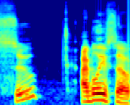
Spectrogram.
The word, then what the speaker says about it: HSU: of is it pronounced Sue? I believe so. It's HSU. Yeah. H silent, so Sue.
